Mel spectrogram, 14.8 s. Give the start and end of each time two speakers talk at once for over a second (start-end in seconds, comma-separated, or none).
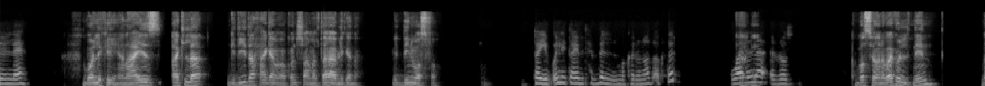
none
